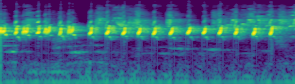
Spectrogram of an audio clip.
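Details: Fast, evenly spaced chirps from a branjangan lure recording, about six notes per second, bright and high, rolling without pause over a steady low hum.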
